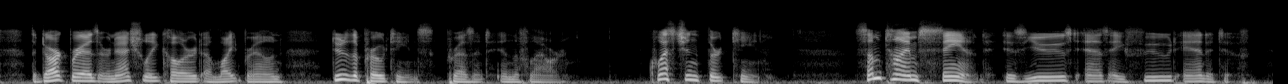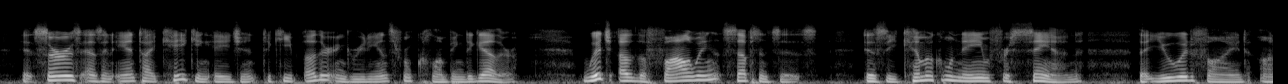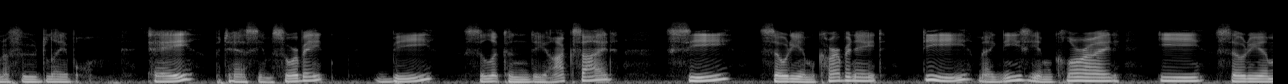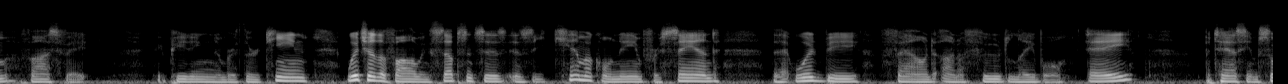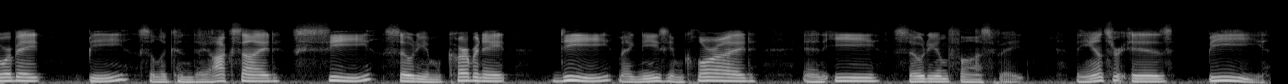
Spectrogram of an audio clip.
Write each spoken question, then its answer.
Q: Which of the following substances is the chemical name for sand that you would find on a food label?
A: The answer is B. Silicon dioxide.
